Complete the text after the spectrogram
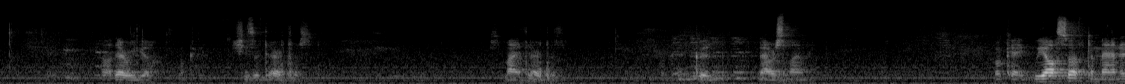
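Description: A man speaks slowly and haltingly into a microphone, with pauses.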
